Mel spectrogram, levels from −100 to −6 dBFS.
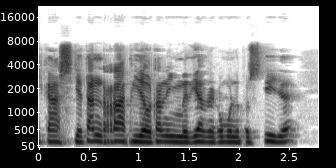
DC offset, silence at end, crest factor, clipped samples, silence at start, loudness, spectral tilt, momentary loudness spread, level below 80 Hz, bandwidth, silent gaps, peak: under 0.1%; 0.25 s; 16 dB; under 0.1%; 0 s; -16 LUFS; -5.5 dB/octave; 5 LU; -62 dBFS; 7.8 kHz; none; 0 dBFS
